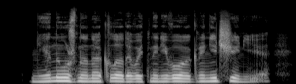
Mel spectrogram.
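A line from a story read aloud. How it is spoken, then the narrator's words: Deep bass voice. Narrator (Russian): пробасил командор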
